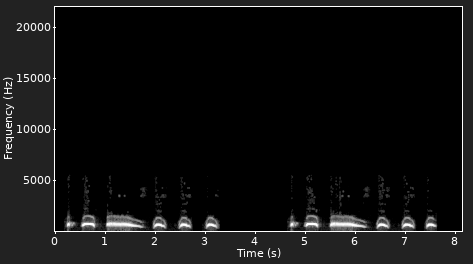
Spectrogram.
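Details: Two matching phrases from a female spotted dove, a clear-voiced three-note cooer used as a lure for other doves. Each phrase has a brief lead-in, a rounded coo, a long sagging coo, and three crisp short coos about half a second apart.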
